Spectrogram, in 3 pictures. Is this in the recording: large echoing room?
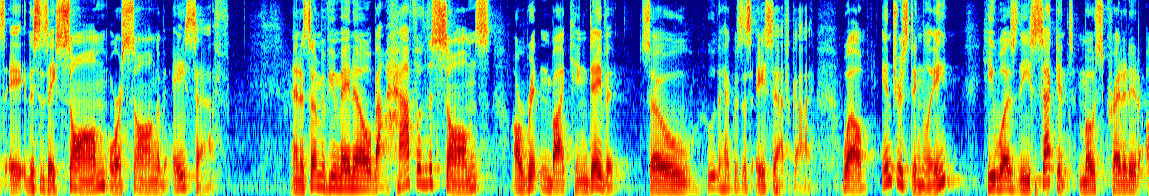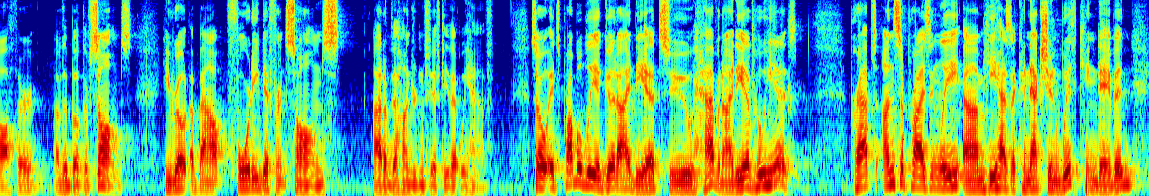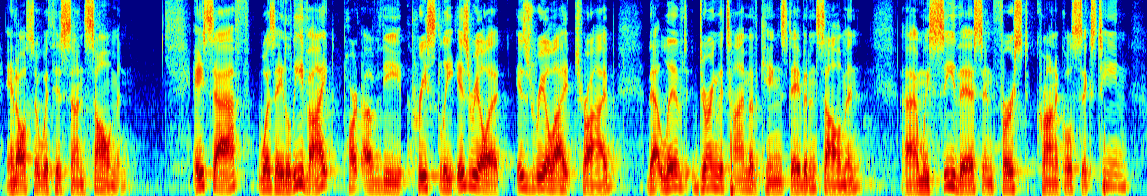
yes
